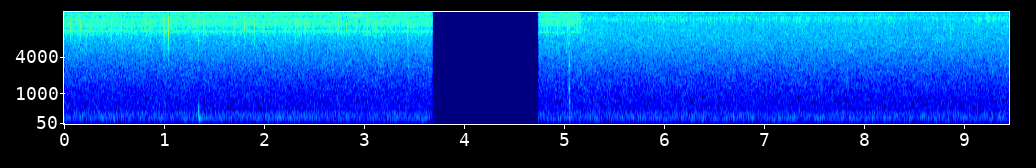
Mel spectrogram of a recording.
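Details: iPhone 4s, 5, 6 and 6s recorded in a quiet room with volume boosted: a faint, steady white hiss with no clicks or buzz, the normal processor and audio circuit noise all these phones make.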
